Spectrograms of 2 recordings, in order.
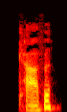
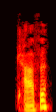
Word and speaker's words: Kaffe: Since the A is followed by two consonants, it makes a short A sound. Listen and repeat. – Kaffe. Kaffe.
